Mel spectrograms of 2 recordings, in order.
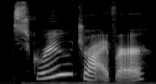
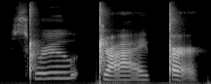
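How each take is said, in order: First: Said in the usual way. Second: "Screwdriver" slowly broken into screw, drive, er; clapped-out syllables. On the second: Shown as a demonstration. Teacher clapping out syllables for pupils, "Screwdriver" in three separated beats. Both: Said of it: "You can clap those out".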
